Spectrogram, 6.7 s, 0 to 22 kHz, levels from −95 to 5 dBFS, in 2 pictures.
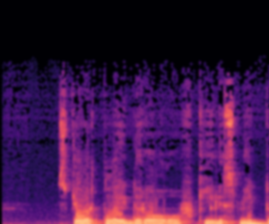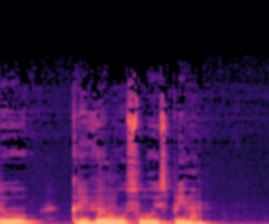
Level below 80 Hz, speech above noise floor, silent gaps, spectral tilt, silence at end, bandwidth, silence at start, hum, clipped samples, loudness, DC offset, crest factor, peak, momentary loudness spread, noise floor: -34 dBFS; 38 dB; none; -6.5 dB/octave; 0.7 s; 14.5 kHz; 0.75 s; none; under 0.1%; -11 LUFS; under 0.1%; 10 dB; 0 dBFS; 9 LU; -48 dBFS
